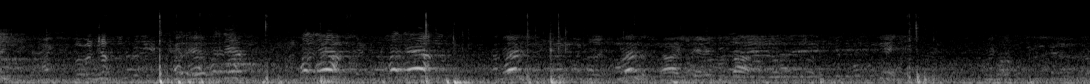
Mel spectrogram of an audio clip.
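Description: Short, scattered shouts and calls from players on a five-a-side football pitch, with a few sharp thuds of the football being kicked.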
